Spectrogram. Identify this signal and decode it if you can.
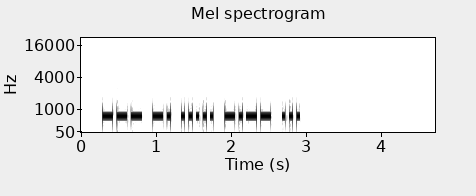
Morse code, heard as a keyed tone, about 25 wpm, 700 Hz. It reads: ON5YS
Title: DXCC-100 Call Signs - 5 Characters - Repeated 3x - 25wpm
